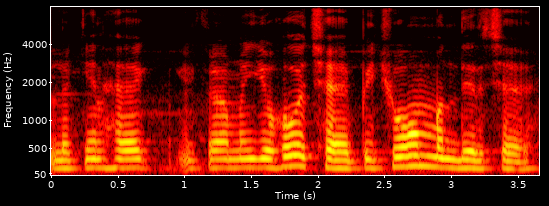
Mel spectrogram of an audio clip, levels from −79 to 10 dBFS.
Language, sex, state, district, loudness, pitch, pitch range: Maithili, male, Bihar, Begusarai, -17 LUFS, 155 Hz, 145-160 Hz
